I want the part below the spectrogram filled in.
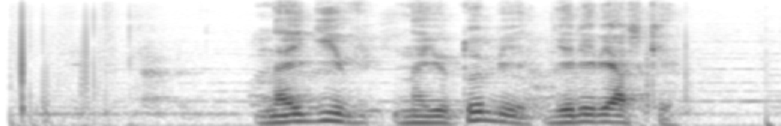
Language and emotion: Russian, positive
